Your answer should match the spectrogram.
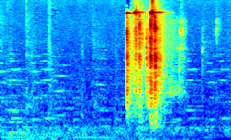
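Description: A brief, bright metallic jingle, two quick clinks close together a little past the middle, over soft background music.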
